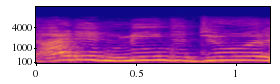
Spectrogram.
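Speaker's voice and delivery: high, defensive angry protest; mad outburst. Retold or imitated. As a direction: imitate blowing up while making excuses. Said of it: "you're just mad".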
